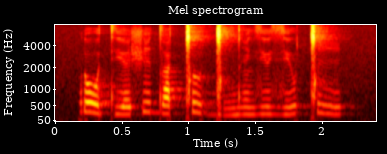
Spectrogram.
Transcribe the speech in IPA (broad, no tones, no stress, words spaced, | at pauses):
ɾo tʲɛʃida ǀɯɡ͡ǀĩdĩzʲu zʲuǀi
